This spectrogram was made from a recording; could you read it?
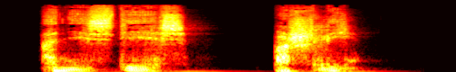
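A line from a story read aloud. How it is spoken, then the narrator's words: Whisper. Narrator (Russian): прошептал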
